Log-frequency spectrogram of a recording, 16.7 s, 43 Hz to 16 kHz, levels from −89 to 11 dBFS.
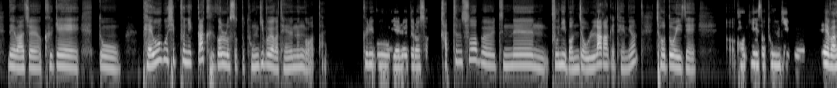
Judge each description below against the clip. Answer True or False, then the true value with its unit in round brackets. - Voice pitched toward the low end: False (200 Hz)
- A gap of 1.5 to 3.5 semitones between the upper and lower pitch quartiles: True (2.9 semitones)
